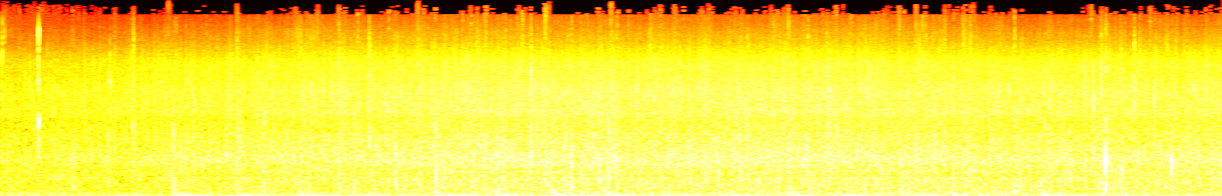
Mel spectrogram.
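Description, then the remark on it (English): Steady rain starts to fall again outdoors at the end of a day of hiking, within sight of Katahdin, a dense, even hiss of countless drops with occasional sharper ticks of individual drops striking, continuous and unbroken with no voices. “And it's starting to rain again.”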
